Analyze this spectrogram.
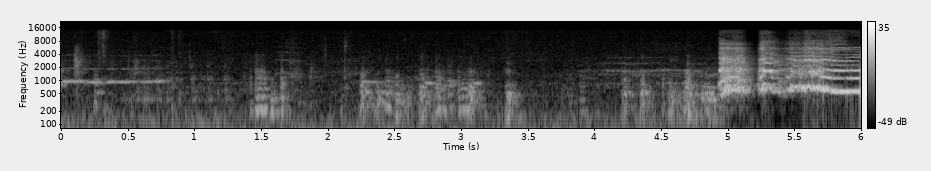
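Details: A purebred breeder flock of rare Columbian Rock chickens. Scattered soft clucks and chatter build slowly, then a loud, ringing rooster crow bursts in near the end.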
